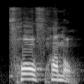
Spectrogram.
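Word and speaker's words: Fanon: ফরাসি আলজেরিয়ান চিন্তাবিদ ফানো ফানো নাম আসল উচ্চারণটা উনি বলছিলেন পরাধীন জাতিগোষ্ঠী লড়াইয়ের ভিতর দিয়ে নিজেকে চিনতে শেখে।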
